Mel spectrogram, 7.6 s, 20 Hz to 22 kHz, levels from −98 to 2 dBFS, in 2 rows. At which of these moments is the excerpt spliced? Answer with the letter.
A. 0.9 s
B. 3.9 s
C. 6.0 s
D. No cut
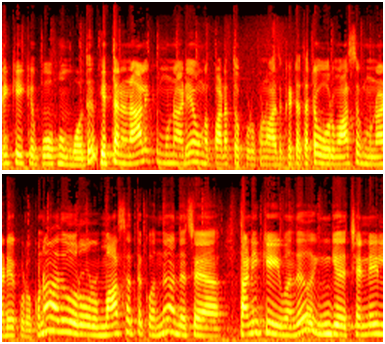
A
